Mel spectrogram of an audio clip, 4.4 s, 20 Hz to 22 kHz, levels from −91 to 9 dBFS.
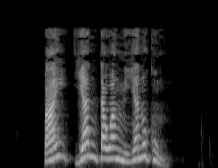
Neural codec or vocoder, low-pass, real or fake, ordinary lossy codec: none; 10.8 kHz; real; AAC, 32 kbps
